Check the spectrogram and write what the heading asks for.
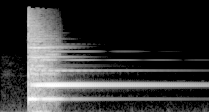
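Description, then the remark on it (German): A single metallic strike on the bottom of a cooking pot: a sharp clang that settles into a bright ringing tone with overtones, slowly fading over about two seconds. No voices. “Es ist ein riesengroßer Unterschied, ob ich auf den Topfboden schlage”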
